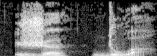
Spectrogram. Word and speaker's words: dois: Okay, remember final S is not pronounced. Je dois. OE, when you combine the two, you get the sound wa wa wa. Je dois.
